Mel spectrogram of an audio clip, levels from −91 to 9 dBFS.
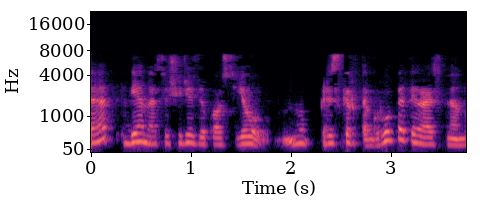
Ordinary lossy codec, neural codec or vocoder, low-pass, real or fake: MP3, 32 kbps; none; 7.2 kHz; real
